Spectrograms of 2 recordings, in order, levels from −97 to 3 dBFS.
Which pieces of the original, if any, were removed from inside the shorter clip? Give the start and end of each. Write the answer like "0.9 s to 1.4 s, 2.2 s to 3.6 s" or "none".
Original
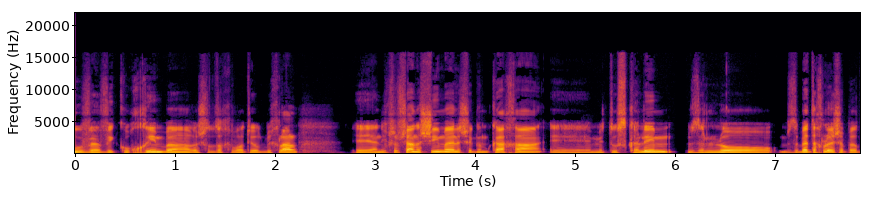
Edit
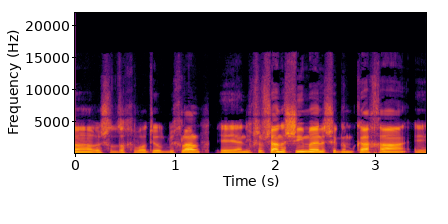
2.3 s to 2.7 s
